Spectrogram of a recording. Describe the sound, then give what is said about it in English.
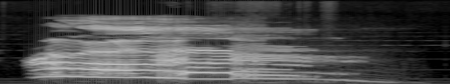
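A person's voice imitates the roar of a berserk, enraged flesh golem monster: a single drawn-out, growling howl lasting about three seconds, loud, sliding gradually downward in pitch before fading out. “It's now the flesh golem's turn. It roars.”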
